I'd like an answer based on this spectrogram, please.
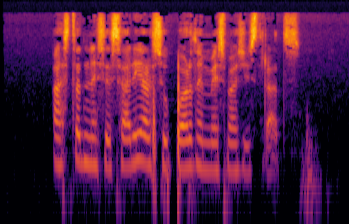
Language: Catalan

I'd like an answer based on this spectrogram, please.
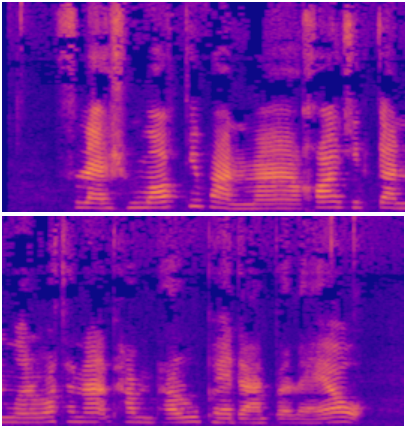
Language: Thai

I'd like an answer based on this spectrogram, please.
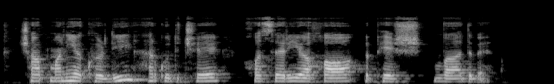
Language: Kurdish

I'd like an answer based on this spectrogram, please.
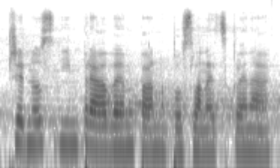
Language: Czech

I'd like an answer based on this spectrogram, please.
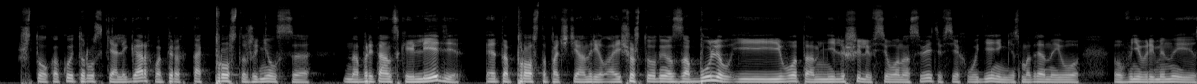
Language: Russian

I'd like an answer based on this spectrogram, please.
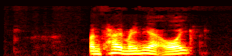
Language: Thai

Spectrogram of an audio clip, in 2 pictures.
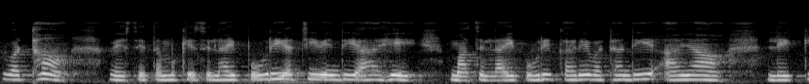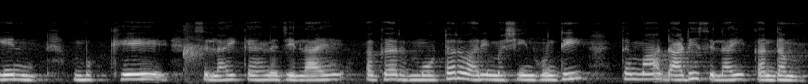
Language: Sindhi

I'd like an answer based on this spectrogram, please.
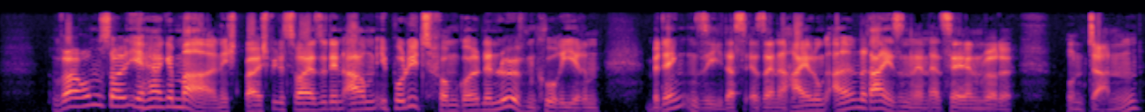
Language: German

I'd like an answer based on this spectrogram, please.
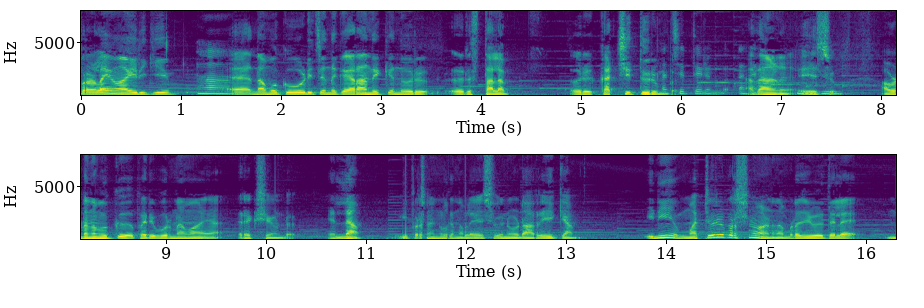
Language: Malayalam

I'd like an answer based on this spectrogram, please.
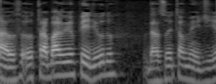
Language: Portuguese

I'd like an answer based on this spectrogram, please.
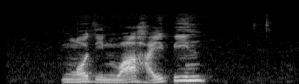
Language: Cantonese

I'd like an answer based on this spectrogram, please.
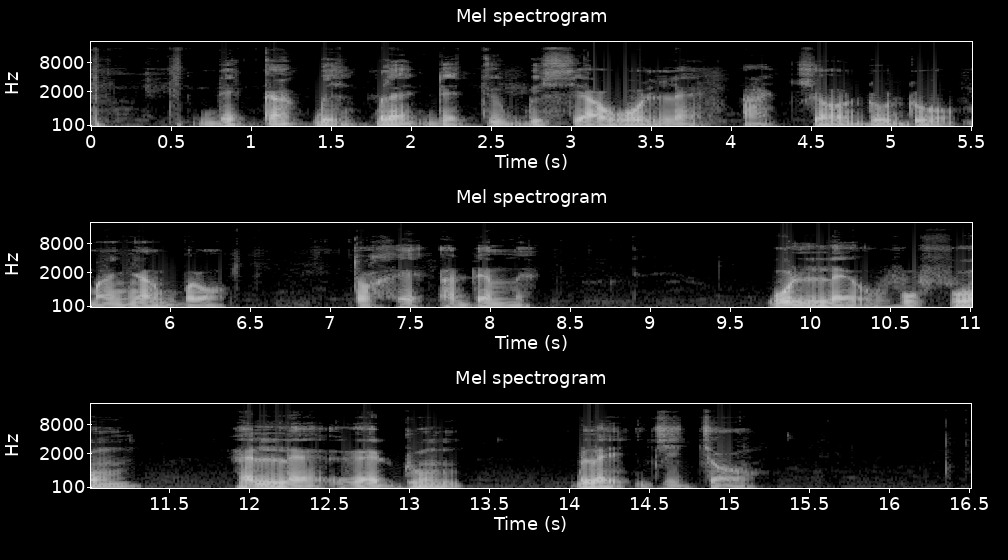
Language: Ewe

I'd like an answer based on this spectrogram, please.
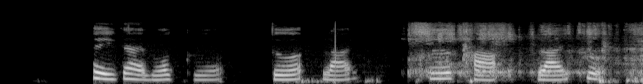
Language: Chinese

